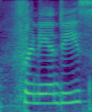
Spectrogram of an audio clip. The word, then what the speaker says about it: Fernandes: How do you say your last name? Fernandes? Yes. Okay. That's correct.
